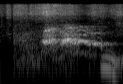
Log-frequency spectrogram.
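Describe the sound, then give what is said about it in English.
A dog vocalizes in a quick run of high, whiny yelps that slide downward at the end, heard on their own without any talking. “Dog in stereo.”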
